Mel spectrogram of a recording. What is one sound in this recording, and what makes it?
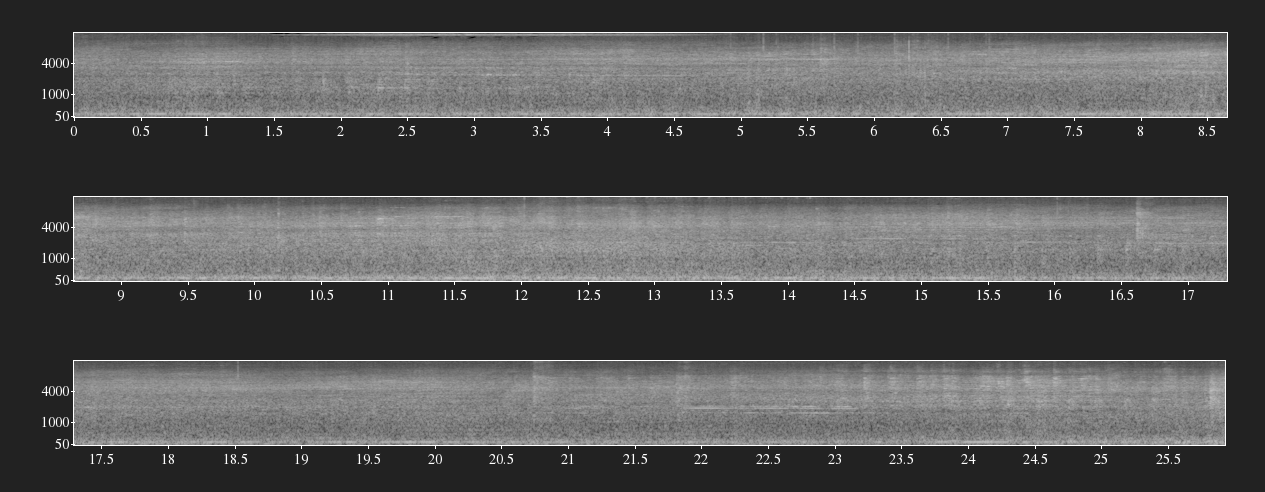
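A long freight train rumbles and clatters steadily past close by.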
